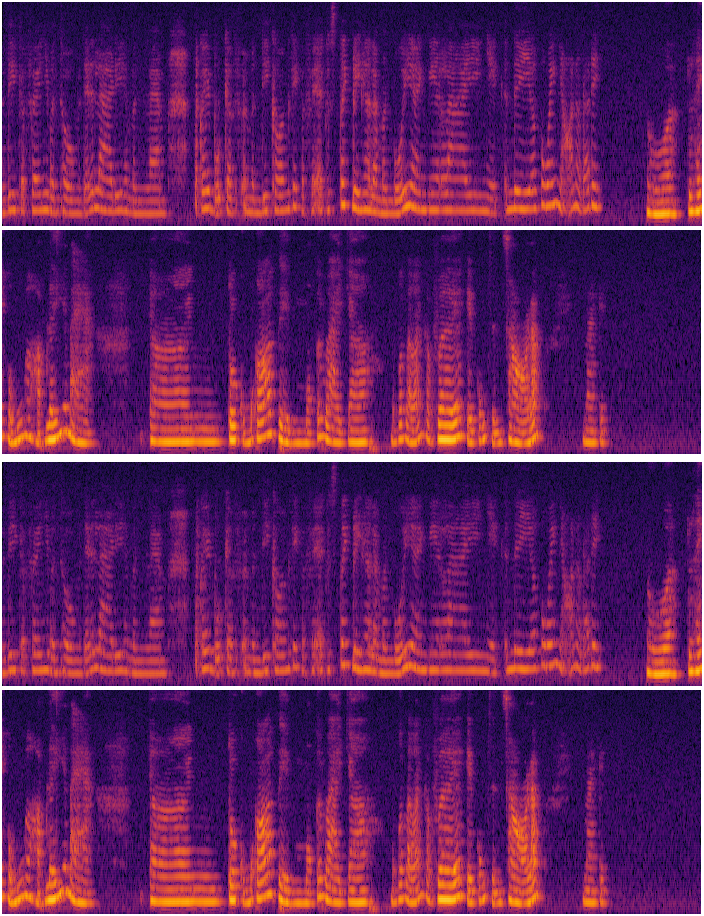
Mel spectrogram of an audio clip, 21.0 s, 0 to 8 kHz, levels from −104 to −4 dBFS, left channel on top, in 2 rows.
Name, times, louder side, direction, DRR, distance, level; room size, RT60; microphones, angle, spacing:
voice 1, 0.0-9.0, left 1 dB, 70° left, 0.6 m, -38 dB
voice 2, 9.7-11.9 12.1-12.4 12.7-16.1 16.3-18.6 19.2-19.5, equal, 15° right, 0.5 m, -27 dB
4.0 x 2.2 x 3.2 m
head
